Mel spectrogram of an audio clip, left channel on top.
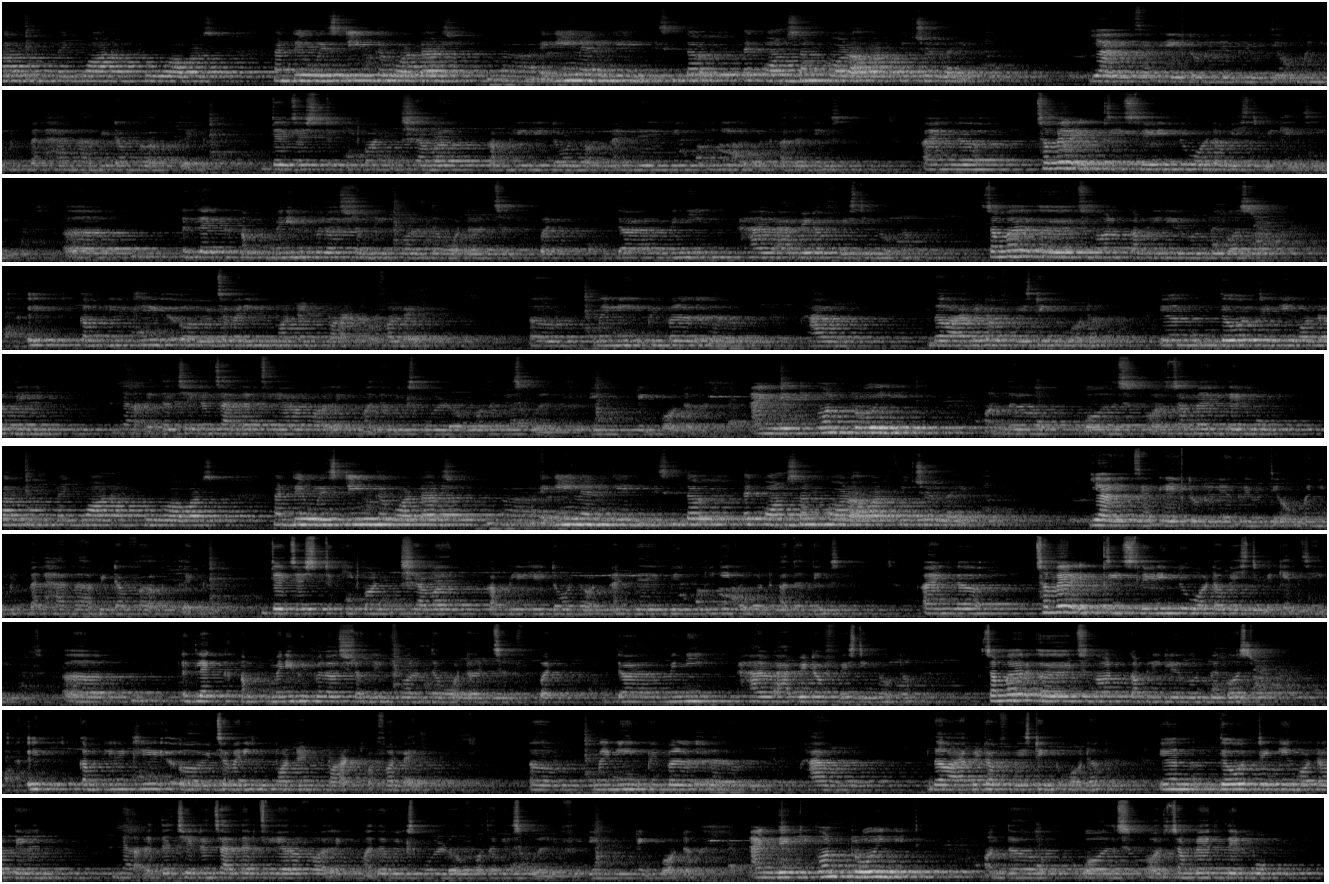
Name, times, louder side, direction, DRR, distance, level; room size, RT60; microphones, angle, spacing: voice 1, 0.0-2.1 2.7-4.5 4.8-9.9 10.7-10.8 15.3-15.4 17.0-17.1 17.6-17.7 20.4-20.7 35.4-35.6 38.6-39.2 39.8-39.9 45.6-45.7 54.2-54.3 58.1-58.3 58.9-59.0 60.1-60.4 63.3-63.4, right 1 dB, 10° right, -1 dB, 0.7 m, -30 dB
voice 2, 10.9-15.2 15.8-17.8 18.1-21.6 22.4-23.1 23.6-26.5 26.8-28.6 28.9-32.0 32.5-33.6 33.9-35.6 36.3-39.0 40.0-40.2 40.5-43.9 45.0-45.4 45.6-47.2 47.7-48.2 49.0-50.7 51.3-53.5 54.1-62.0 62.8-63.4 63.8-65.6, right 2 dB, 60° right, 2 dB, 0.6 m, -32 dB
7.2 x 3.6 x 6.4 m, 2.7 s
head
